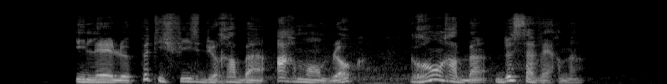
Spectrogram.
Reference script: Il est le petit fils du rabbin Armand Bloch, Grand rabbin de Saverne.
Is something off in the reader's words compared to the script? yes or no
no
